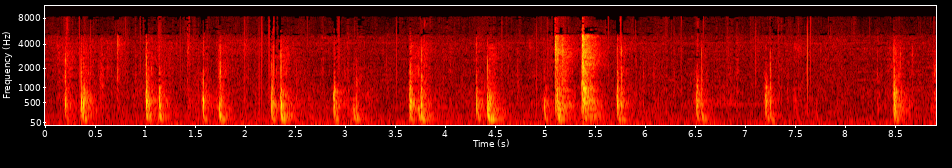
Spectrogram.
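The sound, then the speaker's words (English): Footsteps and wooden knocks patter unevenly as someone goes through an open door into a room, with a heavier thump and rattle partway through as the door swings shut behind them, followed by more scattered steps. No one speaks. “There is an open door to your left. Go into it. The door will close.”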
